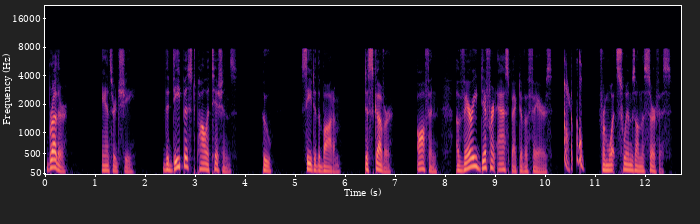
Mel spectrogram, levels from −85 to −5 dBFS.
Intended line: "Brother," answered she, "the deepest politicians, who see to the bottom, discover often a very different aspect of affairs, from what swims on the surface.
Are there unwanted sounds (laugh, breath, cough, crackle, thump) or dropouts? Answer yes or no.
yes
